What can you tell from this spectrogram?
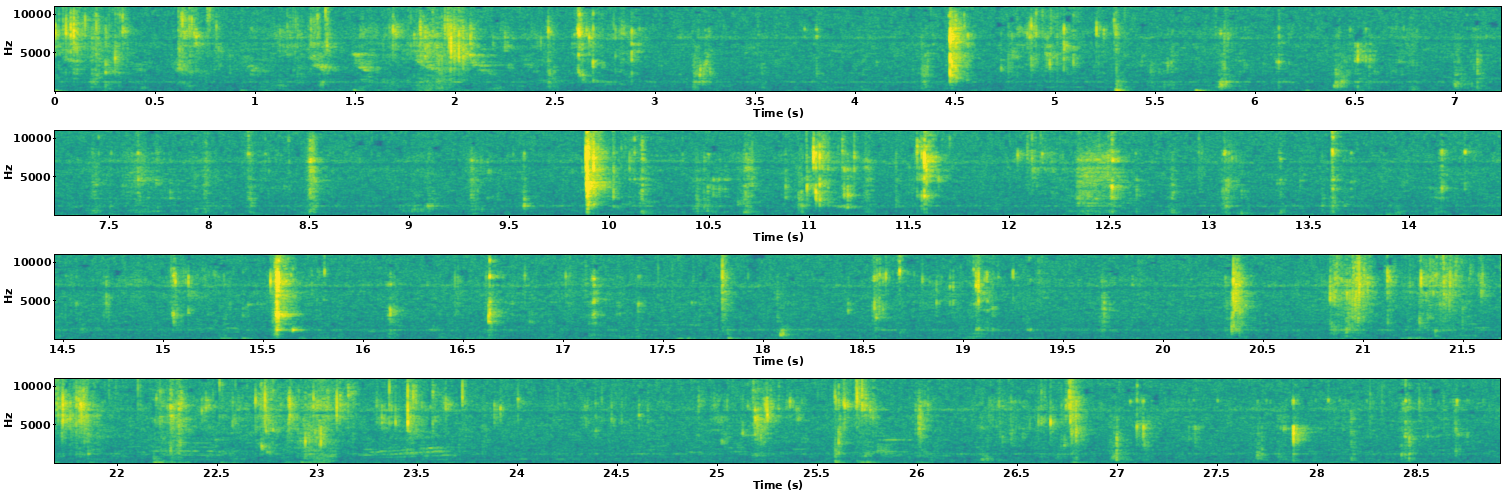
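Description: Quiet eating by hand: chewing, and fingers mixing rice and curry on a plate. It is heard as scattered soft clicks throughout, with a couple of sharper ones.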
